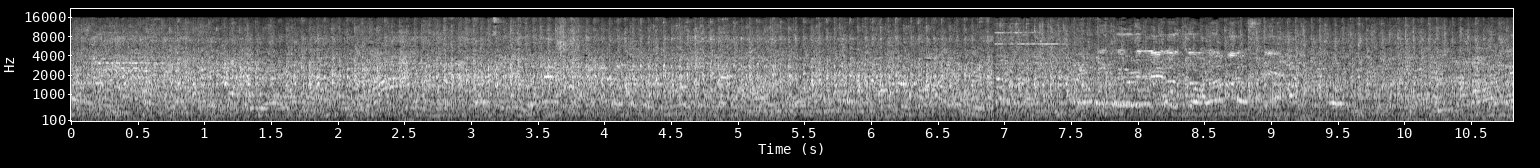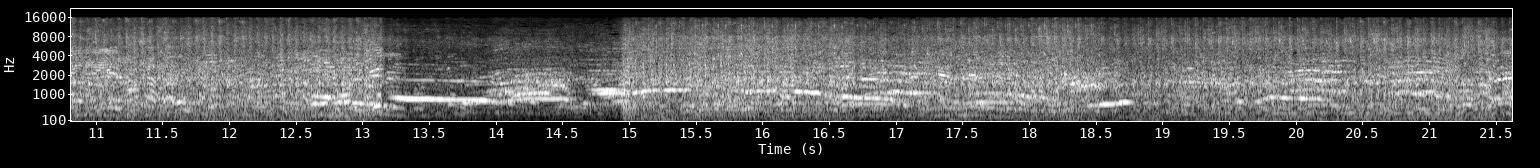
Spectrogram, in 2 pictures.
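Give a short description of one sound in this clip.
A large crowd of men and women chatters and shouts outdoors.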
